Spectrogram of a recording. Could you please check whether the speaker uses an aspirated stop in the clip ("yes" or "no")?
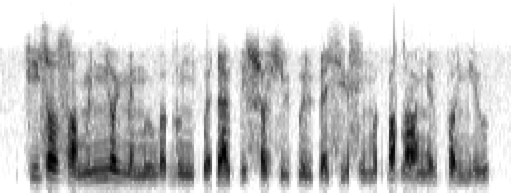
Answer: no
